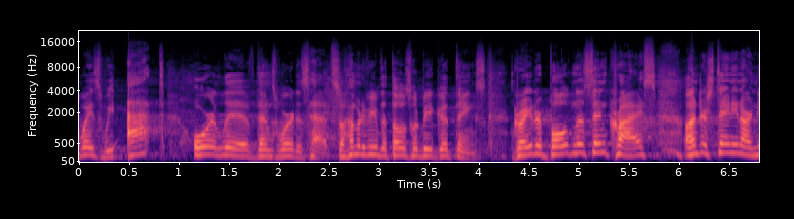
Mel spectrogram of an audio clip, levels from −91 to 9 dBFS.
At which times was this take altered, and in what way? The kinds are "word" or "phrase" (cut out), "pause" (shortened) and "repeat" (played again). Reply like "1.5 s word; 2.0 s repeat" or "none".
1.9 s phrase; 3.0 s word

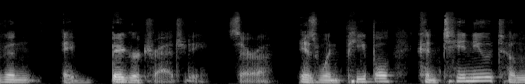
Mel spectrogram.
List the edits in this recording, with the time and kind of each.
none

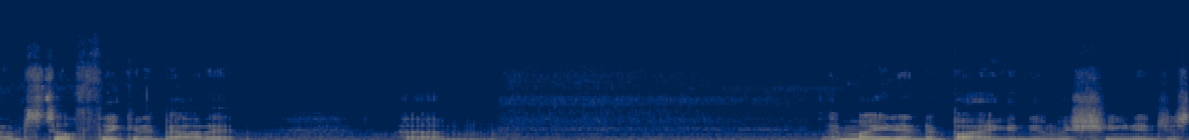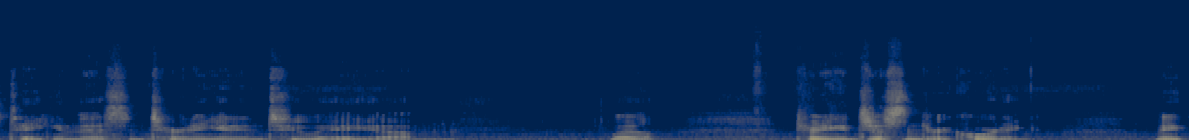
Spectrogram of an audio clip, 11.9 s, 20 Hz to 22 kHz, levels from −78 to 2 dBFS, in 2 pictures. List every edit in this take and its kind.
none

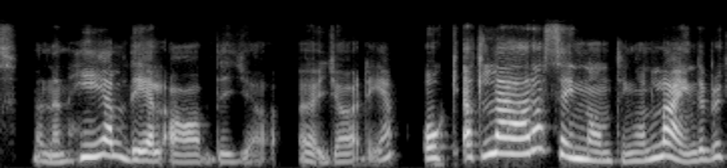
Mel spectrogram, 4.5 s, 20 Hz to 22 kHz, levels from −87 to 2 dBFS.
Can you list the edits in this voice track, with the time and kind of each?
2.5 s pause

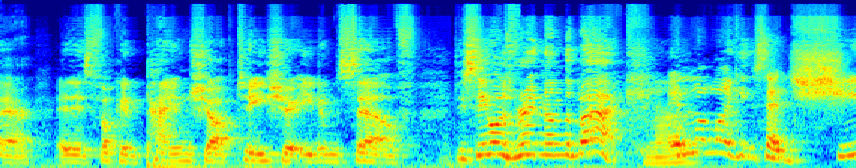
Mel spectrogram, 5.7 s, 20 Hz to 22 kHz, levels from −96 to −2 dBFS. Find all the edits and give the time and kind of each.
2.1 s word

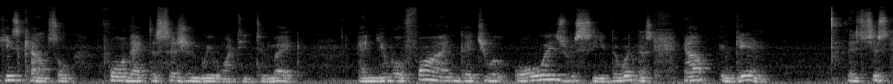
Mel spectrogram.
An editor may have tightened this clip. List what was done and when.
none

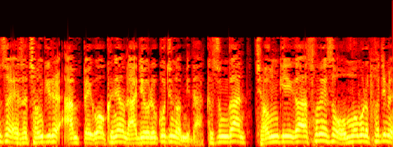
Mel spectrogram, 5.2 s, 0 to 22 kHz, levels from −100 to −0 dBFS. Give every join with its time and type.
3.3 s pause

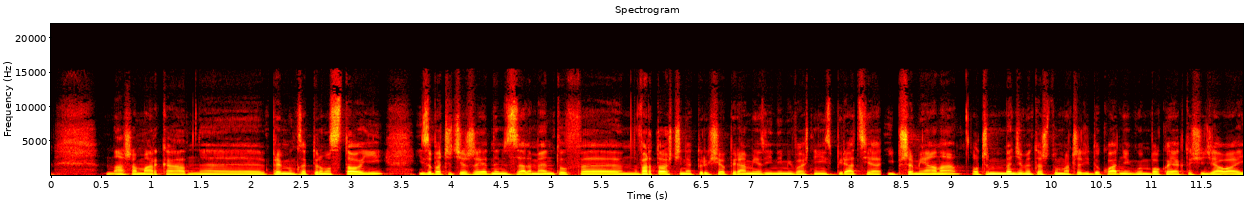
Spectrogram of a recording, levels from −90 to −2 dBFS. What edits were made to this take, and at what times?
2.5 s word; 2.8 s word; 7.1 s word; 8.3 s word

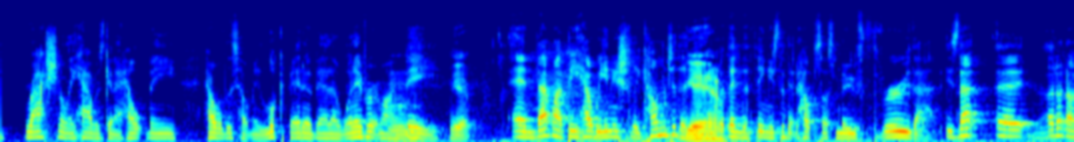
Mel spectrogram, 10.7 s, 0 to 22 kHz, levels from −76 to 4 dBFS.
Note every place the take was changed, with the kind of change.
1.0 s word; 3.1 s word; 7.9 s word

